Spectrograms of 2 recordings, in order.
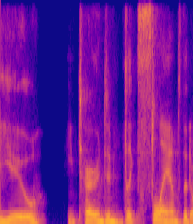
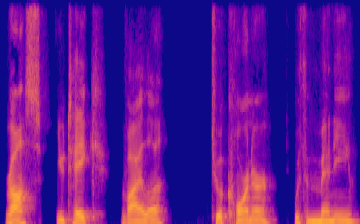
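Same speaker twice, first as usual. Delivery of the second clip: usual speaking voice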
